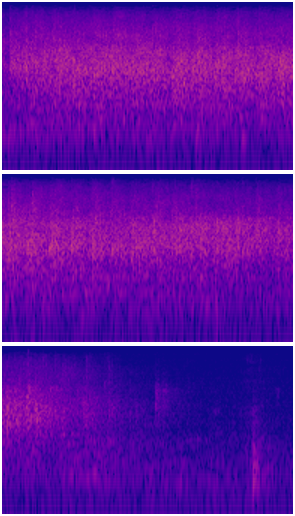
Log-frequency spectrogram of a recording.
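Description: Sustained applause from a large crowd, a dense steady clatter of many hands that holds loud for about eight seconds, then thins and fades out, leaving a few scattered claps.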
